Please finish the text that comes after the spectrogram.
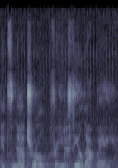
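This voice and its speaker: A woman's voice: on the low side, lightly acted. Actress as a clinical female psychiatrist, echoey room. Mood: composed, probing. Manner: measured, probing, detached. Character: calm, clinical female psychiatrist questioning a patient. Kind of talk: video game cutscene acting. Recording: roomy, distant, noisy.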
